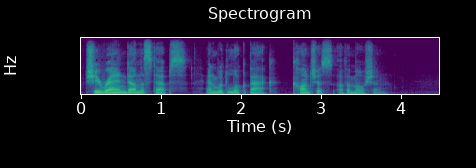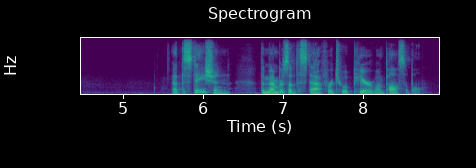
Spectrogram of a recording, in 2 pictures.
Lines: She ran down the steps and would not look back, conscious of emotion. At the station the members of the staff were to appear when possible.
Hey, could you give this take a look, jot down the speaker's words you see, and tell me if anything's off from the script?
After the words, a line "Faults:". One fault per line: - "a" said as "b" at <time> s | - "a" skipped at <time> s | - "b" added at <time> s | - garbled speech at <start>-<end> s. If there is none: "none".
She ran down the steps and would look back, conscious of emotion. At the station the members of the staff were to appear when possible.
Faults:
- "not" skipped at 1.8 s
